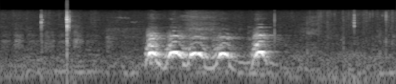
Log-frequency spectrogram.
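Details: Kaiser, a German Shepherd too impatient to wait during ball play, kicking the ball over instead; a burst of four quick, tonal, whiny yelps followed by one more, amid quiet room noise and a couple of sharp clicks.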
